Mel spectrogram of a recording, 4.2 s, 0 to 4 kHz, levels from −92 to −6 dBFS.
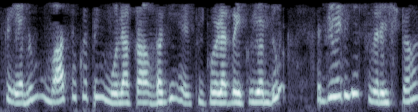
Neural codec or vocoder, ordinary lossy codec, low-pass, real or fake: codec, 24 kHz, 1.5 kbps, HILCodec; MP3, 24 kbps; 3.6 kHz; fake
